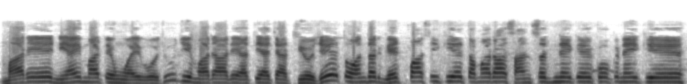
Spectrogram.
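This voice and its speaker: A man's voice: sits high, steady tone, normal speed. A man with a Saurashtra Gujarati accent pleading insistently and repeating his request on a recorded phone call. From Gujarat, India. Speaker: caller seeking help.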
